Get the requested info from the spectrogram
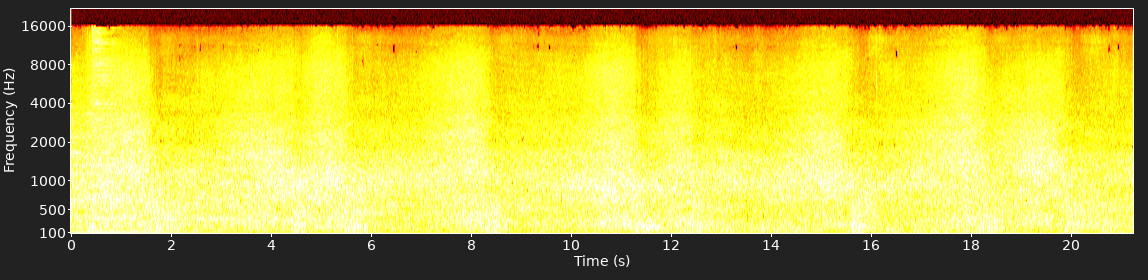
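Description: Outdoor wind and ambient noise on the microphone, a steady hiss that swells and fades every three to four seconds.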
